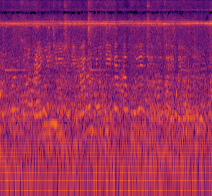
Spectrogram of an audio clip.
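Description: Voices talking over a steady low rumble of airport terminal background noise.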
